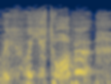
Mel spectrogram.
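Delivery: high, squeaky, laughing disbelief; mock outrage at a daft question; baffled disbelief. Mimicking his reply to his castmate's vol-au-vent chat, high and laughing. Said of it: "And I was like".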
